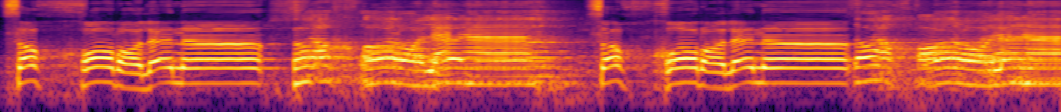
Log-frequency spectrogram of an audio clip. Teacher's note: یہاں سین کی ادائیگی اور خا پر زبر بھی ہے اور خا کو موٹا بھی رکھنا ہے، را کو ہی موٹا کرنا ہے۔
